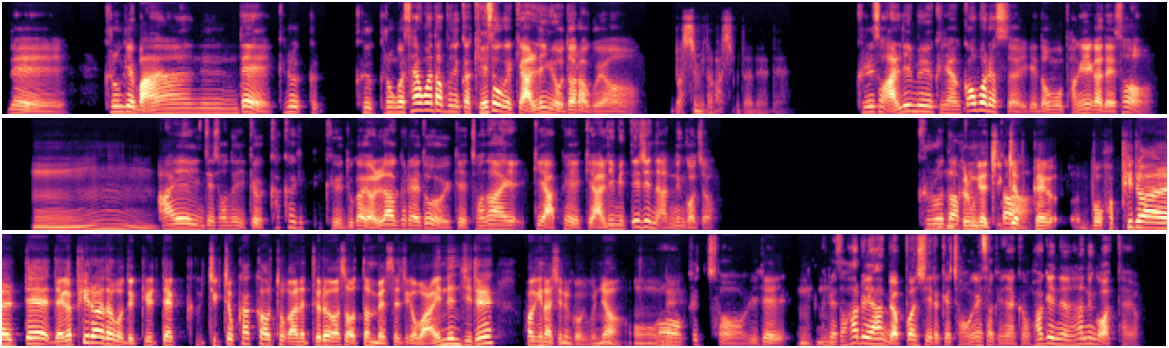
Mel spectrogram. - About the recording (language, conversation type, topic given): Korean, podcast, 디지털 디톡스는 어떻게 하세요?
- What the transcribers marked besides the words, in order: other background noise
